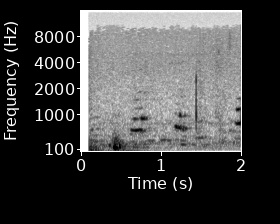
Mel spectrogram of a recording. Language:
Pashto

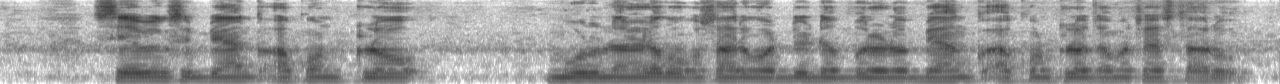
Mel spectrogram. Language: Telugu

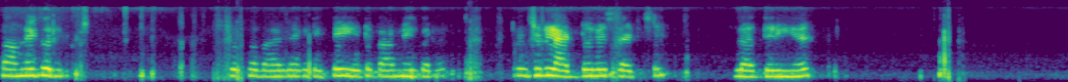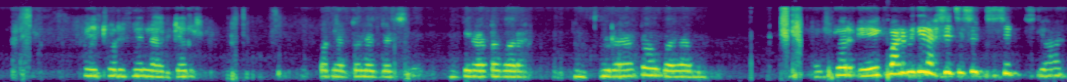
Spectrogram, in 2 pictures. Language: Indonesian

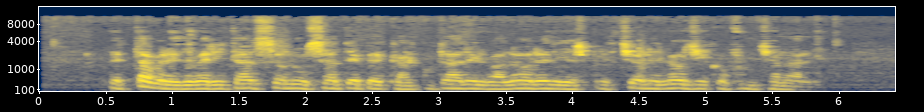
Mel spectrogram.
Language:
Italian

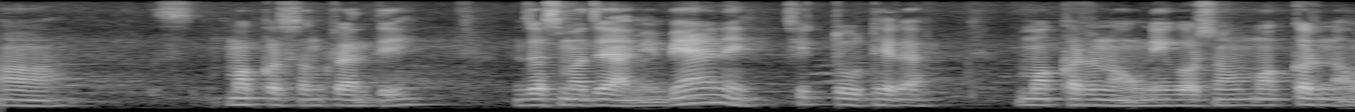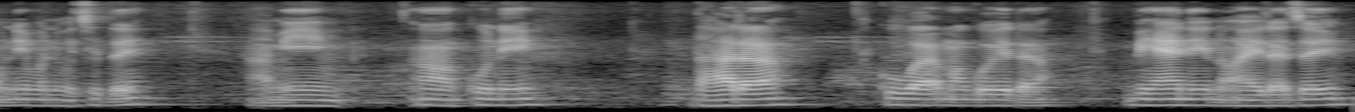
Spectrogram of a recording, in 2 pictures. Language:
Nepali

